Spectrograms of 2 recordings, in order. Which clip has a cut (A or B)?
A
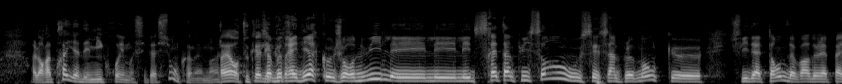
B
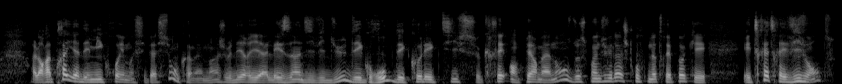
A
